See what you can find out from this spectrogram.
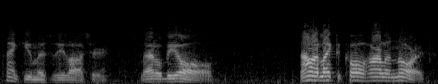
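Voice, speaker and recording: An actor playing a measured, formal American inquest examiner questioning witnesses in an old-time radio drama. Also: male voice, medium pitch, sing-song, bright, forceful tone, poor audio. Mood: businesslike, patient.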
